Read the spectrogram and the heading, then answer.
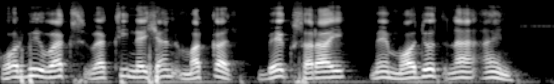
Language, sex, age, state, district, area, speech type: Sindhi, male, 60+, Gujarat, Kutch, urban, read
